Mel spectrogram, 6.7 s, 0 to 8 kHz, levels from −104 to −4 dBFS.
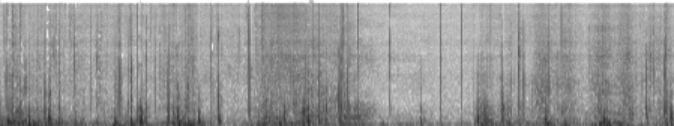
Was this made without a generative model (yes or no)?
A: no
